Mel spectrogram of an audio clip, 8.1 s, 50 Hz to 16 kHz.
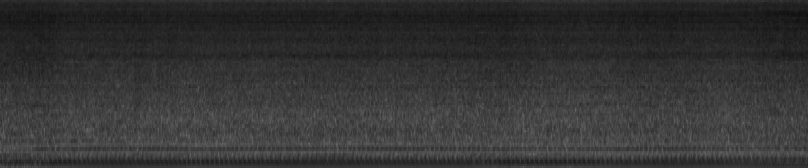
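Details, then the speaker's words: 1983 Ford Fairmont Futura, turbo Vortec 4200 DOHC VVT inline-6, after ECU trigger fix (rising to falling edge): steady, even idle, smooth low hum, no knocks, ticks or stumbles; normal idle. "so our starts idles um spins tires"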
